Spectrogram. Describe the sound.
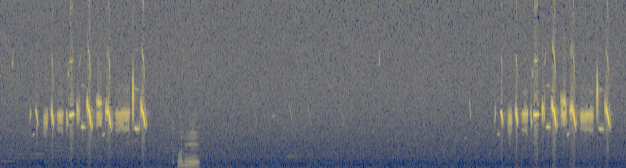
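A sage sparrow sings two bursts of rapid, high, chirping notes, one at the start and one near the end. A brief spoken word falls between them, with silence around it.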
